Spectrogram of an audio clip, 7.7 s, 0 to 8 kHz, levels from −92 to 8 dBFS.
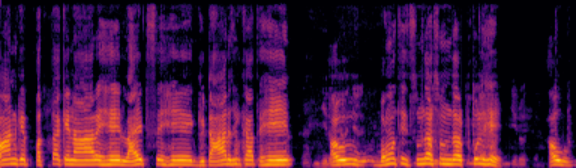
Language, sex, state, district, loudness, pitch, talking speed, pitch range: Chhattisgarhi, male, Chhattisgarh, Rajnandgaon, -15 LUFS, 200 Hz, 150 wpm, 185-210 Hz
